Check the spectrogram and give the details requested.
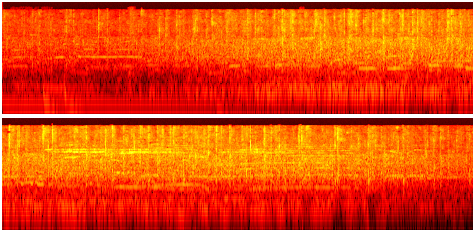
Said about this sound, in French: On se retrouve demain et on se quitte comme chaque soir désormais avec vos applaudissements au personnel soignant, ils en ont bien besoin.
